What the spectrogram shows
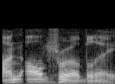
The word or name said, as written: unalterably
